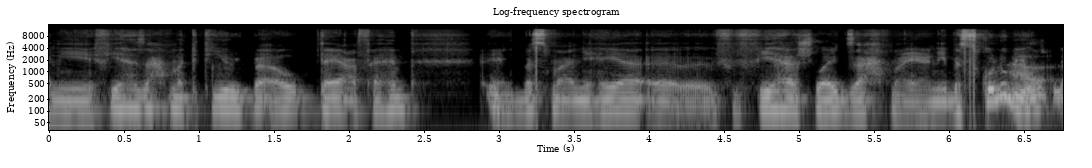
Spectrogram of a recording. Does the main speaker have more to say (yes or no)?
yes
